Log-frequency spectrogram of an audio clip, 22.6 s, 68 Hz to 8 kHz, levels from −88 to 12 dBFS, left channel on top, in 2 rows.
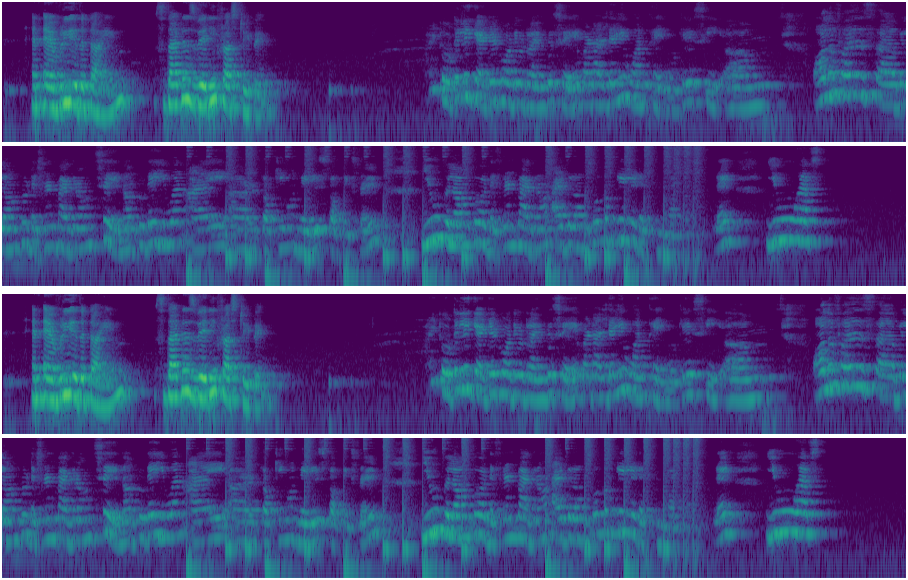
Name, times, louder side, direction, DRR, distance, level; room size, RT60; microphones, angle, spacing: voice 1, 0.4-1.6 2.0-3.4, equal, 15° right, 2 dB, 0.7 m, -25 dB
voice 2, 5.3-21.5, right 2 dB, 70° right, 3 dB, 2.6 m, -40 dB
sound 1, 13.6-17.3 18.1-20.0, right 3 dB, 55° right, 1.2 m, -43 dB
6.2 x 5.3 x 6.6 m, 0.70 s
head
